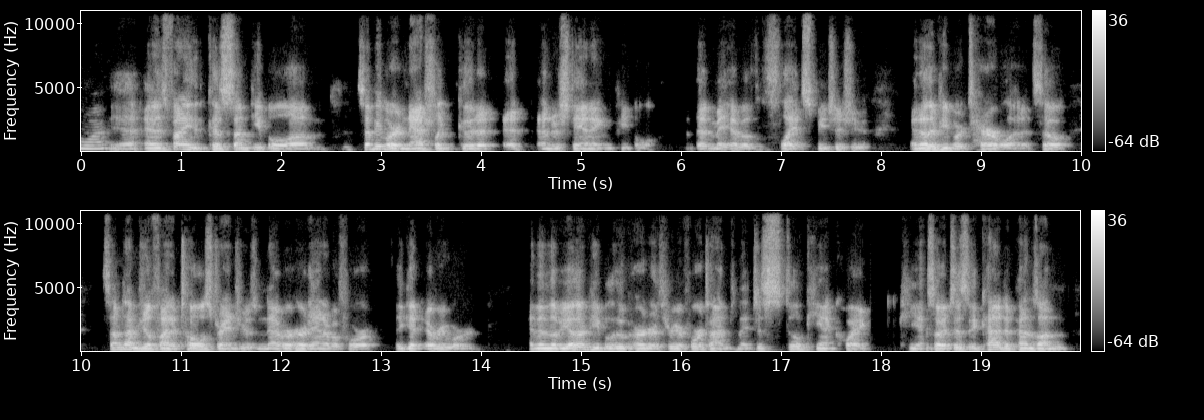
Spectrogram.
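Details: Adult man speaking; typical speech.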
